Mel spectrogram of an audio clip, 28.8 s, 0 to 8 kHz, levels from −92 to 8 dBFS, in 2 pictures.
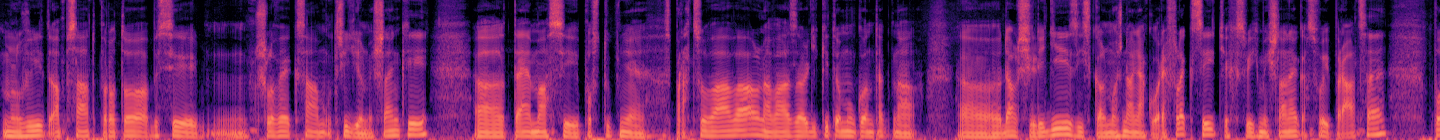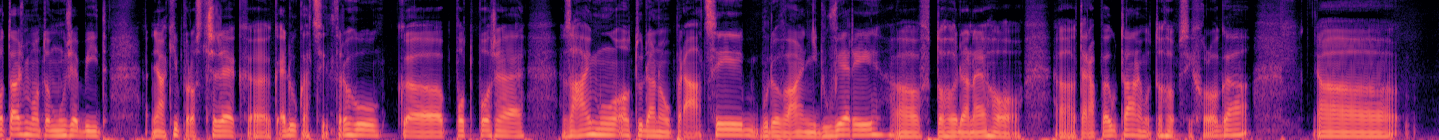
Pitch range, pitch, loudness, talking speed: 90-110 Hz, 95 Hz, -19 LUFS, 115 wpm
